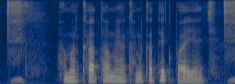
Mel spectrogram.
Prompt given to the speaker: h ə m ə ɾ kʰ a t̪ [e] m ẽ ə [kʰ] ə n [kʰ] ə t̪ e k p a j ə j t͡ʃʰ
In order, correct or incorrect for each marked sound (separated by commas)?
incorrect, correct, incorrect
